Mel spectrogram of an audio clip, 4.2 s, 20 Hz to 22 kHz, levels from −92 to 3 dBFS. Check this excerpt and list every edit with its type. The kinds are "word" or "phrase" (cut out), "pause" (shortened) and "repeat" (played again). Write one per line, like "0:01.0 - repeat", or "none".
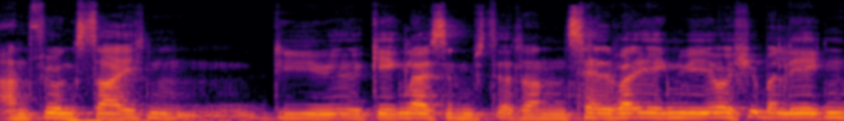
none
